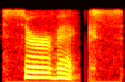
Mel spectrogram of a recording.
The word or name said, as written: cervix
